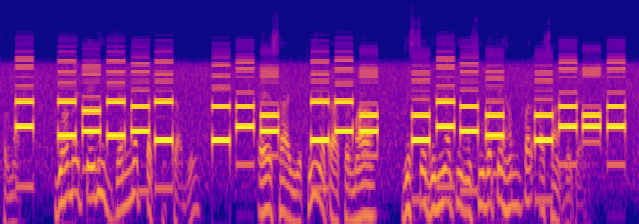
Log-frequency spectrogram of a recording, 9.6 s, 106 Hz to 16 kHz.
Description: DTMF, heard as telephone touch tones, dialled by hand, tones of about 270 ms, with speech in Urdu. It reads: D B8B9A 3#7 AC7 1D94 1#*#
